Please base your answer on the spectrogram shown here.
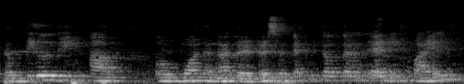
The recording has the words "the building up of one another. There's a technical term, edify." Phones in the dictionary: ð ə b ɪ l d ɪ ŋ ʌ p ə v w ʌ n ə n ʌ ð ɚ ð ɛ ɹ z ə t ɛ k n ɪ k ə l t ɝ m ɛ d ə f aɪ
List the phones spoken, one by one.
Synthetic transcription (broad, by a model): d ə b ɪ l d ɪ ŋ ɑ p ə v w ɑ n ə n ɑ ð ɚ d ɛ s ə t ɛ k n ɪ k ə l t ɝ ɛ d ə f aɪ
